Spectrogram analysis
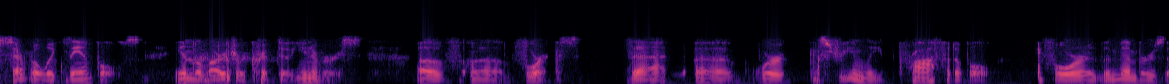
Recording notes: It's a call-in show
